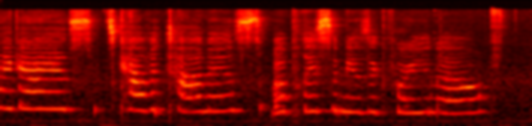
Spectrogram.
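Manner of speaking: voice pushed way up, extremely high-pitched. Reading out a commenter's words the way they imagine him, Calvin voice, extremely high-pitched. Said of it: "read all of your comments in an extremely high pitched voice".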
